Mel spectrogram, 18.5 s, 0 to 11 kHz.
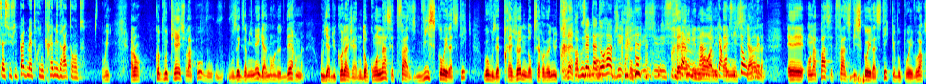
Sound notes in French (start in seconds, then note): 12.4 rires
